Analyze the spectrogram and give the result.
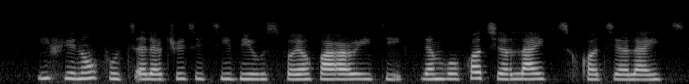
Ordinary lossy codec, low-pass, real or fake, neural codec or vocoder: Opus, 32 kbps; 7.2 kHz; fake; codec, 16 kHz, 0.3 kbps, FocalCodec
